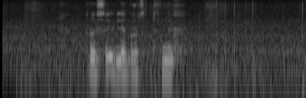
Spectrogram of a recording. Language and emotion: Russian, neutral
